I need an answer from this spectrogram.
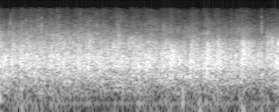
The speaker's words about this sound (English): So can we give God a big hand clap and say, bless the Lord?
